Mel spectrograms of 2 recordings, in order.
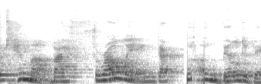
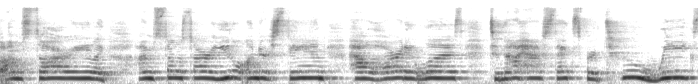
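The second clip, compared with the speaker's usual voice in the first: play-acted screaming, high and screamed out; 6 semitones higher than usual. Retelling what a man screamed through the window, imitating his screaming. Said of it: "He's screaming through the window".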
